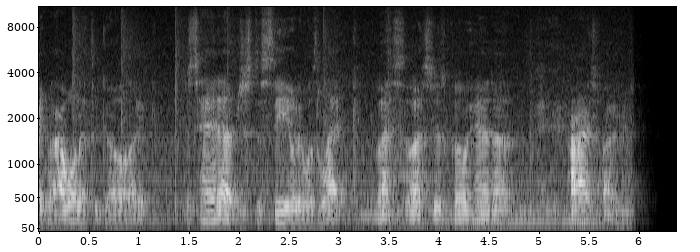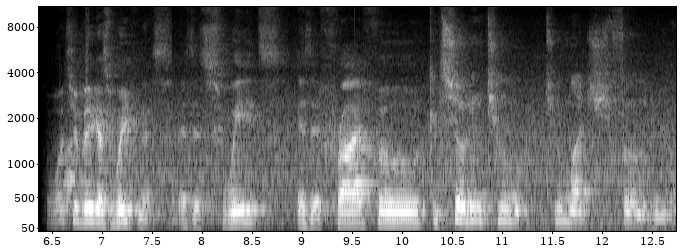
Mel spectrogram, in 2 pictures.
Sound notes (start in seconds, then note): 6.8 voiceover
